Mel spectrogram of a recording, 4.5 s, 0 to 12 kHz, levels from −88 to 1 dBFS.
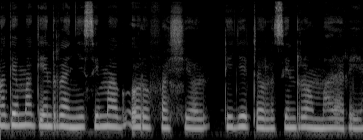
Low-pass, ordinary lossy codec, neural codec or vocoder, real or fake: none; none; none; real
